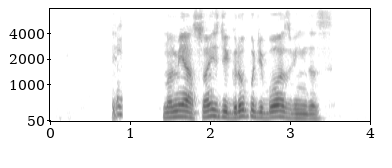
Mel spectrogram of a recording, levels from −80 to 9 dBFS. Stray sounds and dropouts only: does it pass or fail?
fail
